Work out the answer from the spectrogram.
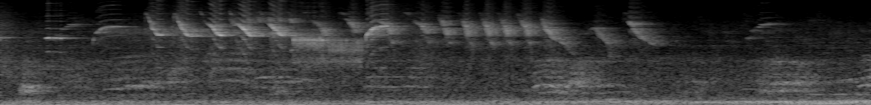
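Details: Canary of the AF type singing vigorously as training song: rapid bright trills and descending chirp series, uneven and varied, over a steady low background rumble and faint voices.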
